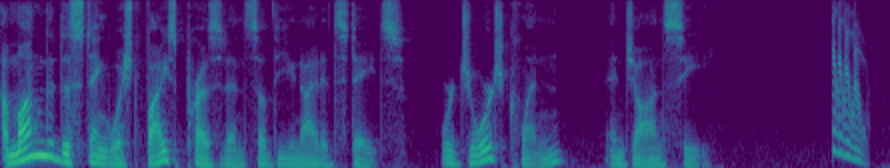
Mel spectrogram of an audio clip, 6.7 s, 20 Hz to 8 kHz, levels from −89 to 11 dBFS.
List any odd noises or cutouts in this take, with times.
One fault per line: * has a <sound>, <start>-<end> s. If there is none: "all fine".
* has a chirp, 6.2-6.5 s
